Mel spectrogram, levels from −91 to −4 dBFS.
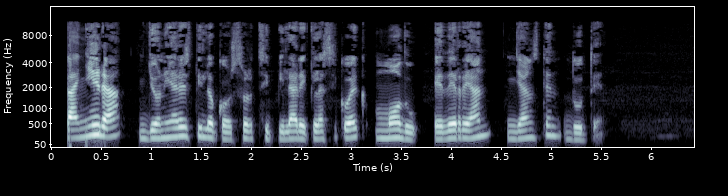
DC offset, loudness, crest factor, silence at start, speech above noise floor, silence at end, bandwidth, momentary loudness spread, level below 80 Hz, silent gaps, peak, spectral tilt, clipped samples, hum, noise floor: under 0.1%; -22 LUFS; 22 dB; 0.15 s; 50 dB; 0.95 s; 11.5 kHz; 13 LU; -68 dBFS; none; 0 dBFS; -4 dB/octave; under 0.1%; none; -71 dBFS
